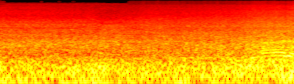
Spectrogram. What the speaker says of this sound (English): right here in front of us got all these stones, the water rushing up on.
